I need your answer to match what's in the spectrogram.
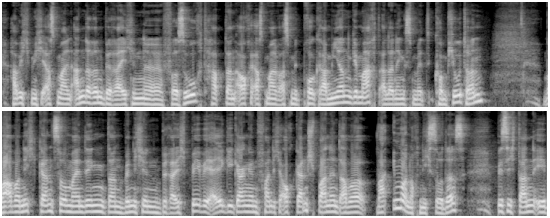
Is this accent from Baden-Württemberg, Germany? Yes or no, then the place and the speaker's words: yes; Ulm, Baden-Württemberg, Germany; Also ich komme aus Ulm, ja, ist meine Geburtsstadt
